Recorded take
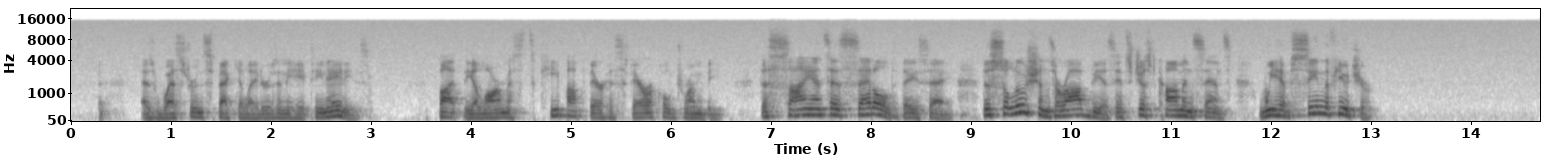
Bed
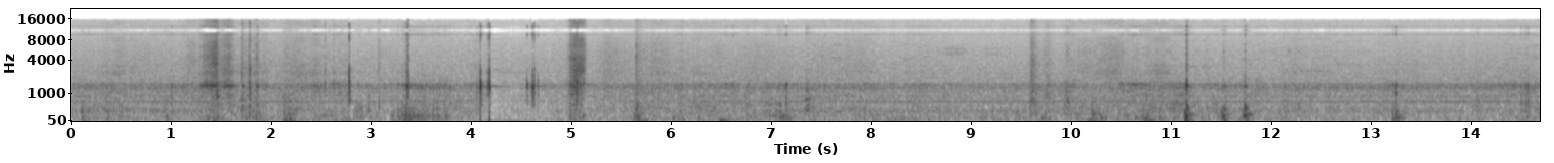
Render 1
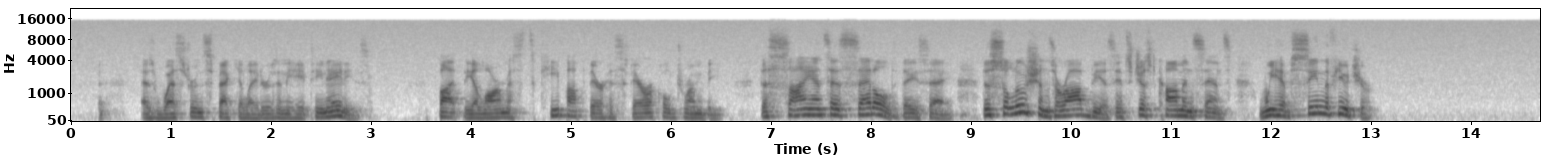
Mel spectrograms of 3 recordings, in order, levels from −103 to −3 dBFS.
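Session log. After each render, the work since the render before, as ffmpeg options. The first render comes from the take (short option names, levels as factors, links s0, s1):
-af anull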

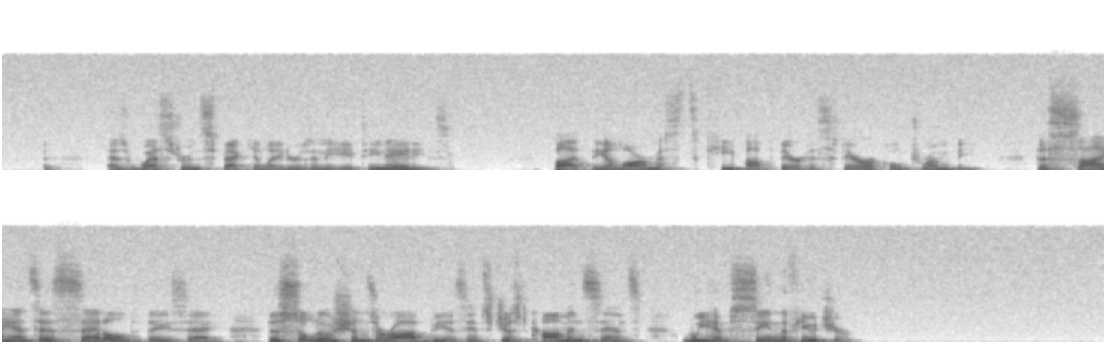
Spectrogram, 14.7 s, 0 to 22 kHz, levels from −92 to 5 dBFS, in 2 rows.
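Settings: -af "afftdn=nr=6:nf=-53"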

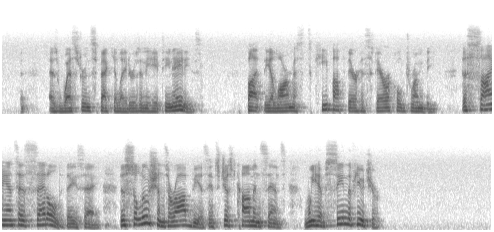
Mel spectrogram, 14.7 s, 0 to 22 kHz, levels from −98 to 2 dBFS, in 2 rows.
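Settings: -af "lowpass=f=4400:w=0.5412,lowpass=f=4400:w=1.3066,lowshelf=f=270:g=7.5"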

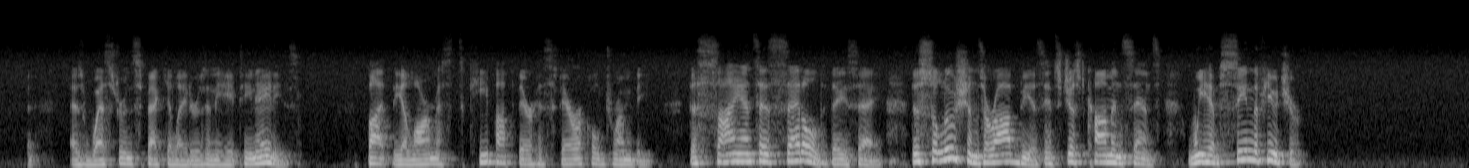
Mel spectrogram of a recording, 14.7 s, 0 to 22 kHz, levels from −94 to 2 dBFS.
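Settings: -af "bass=f=250:g=4,treble=f=4000:g=0"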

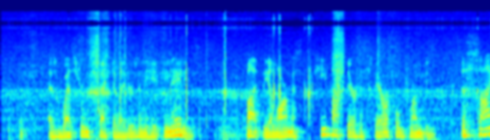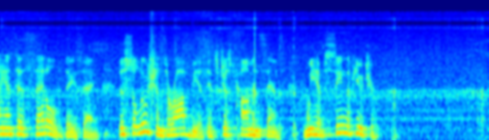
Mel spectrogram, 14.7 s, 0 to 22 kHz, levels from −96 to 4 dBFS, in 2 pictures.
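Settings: -filter_complex "[1:a]volume=0.316[s0];[0:a][s0]amix=inputs=2:normalize=0"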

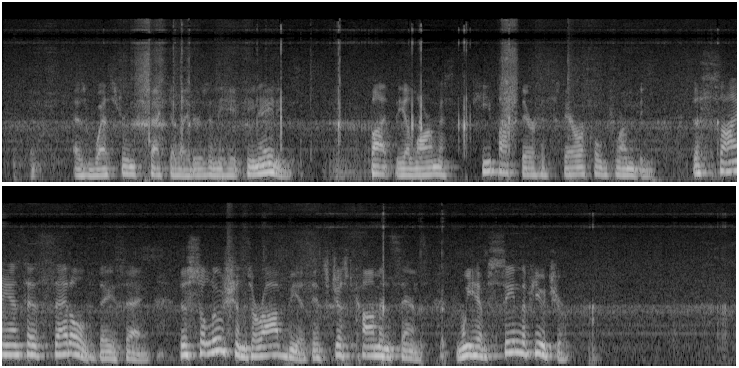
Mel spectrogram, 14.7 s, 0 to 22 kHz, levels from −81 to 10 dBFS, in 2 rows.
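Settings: -af "volume=3.98,alimiter=limit=0.708:level=0:latency=1"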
